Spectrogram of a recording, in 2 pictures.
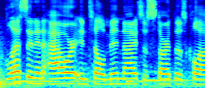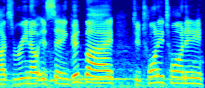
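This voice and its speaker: A man with an American accent speaks at a high pitch. Noticeable background noise sits behind him. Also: ordinary pitch variation, fairly slow pace. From Colorado. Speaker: TV news reporter and anchor. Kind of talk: TV news reporting.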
